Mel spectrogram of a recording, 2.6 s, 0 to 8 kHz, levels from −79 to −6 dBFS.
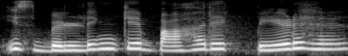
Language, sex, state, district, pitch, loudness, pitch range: Hindi, female, Bihar, West Champaran, 255 Hz, -15 LUFS, 210-270 Hz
